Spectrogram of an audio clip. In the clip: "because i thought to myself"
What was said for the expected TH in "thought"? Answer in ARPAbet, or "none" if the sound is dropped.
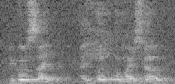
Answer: T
